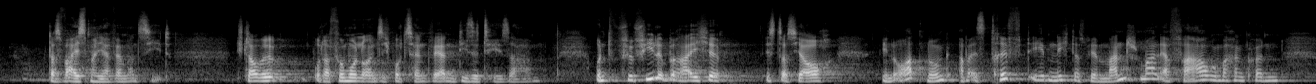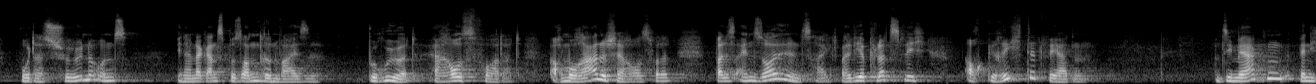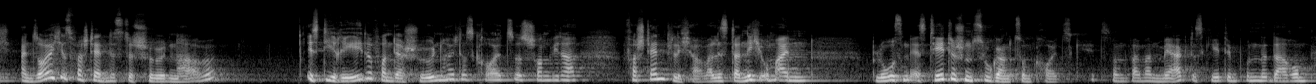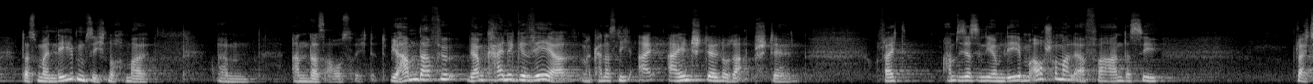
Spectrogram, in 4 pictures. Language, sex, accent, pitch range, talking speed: German, male, German, 150-195 Hz, 160 wpm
